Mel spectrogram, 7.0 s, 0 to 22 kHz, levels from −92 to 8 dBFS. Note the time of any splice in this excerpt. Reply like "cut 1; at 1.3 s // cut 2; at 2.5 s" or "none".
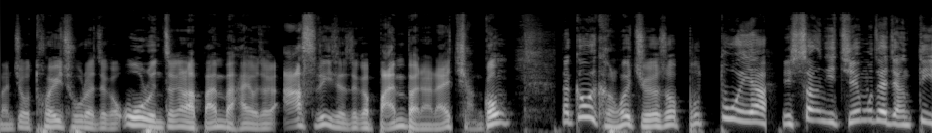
cut 1; at 3.4 s // cut 2; at 5.7 s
